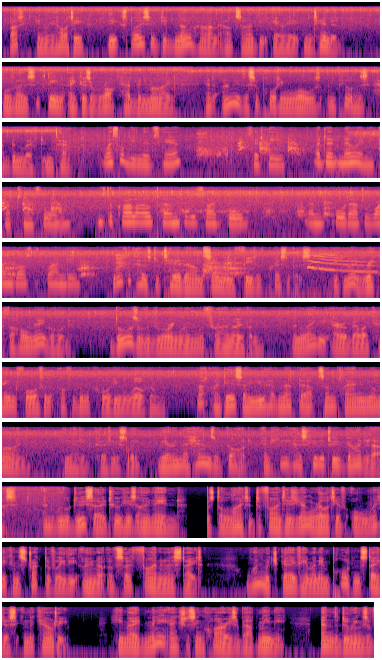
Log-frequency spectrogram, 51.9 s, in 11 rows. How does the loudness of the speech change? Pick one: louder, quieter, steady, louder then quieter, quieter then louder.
steady.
